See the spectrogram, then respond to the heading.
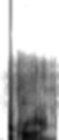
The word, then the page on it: eccrine: American English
